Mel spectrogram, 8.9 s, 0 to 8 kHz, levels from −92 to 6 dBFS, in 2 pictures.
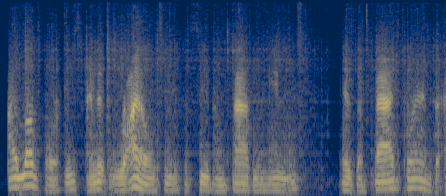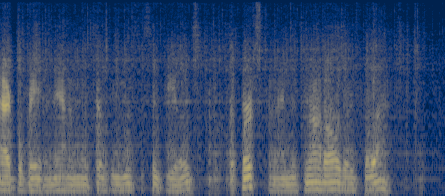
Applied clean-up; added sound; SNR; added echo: neural mask model RNNoise.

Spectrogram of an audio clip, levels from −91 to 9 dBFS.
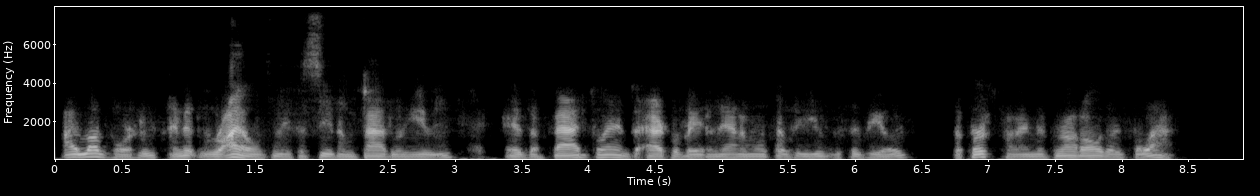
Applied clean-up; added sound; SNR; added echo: neural mask model Resemble Enhance denoiser.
